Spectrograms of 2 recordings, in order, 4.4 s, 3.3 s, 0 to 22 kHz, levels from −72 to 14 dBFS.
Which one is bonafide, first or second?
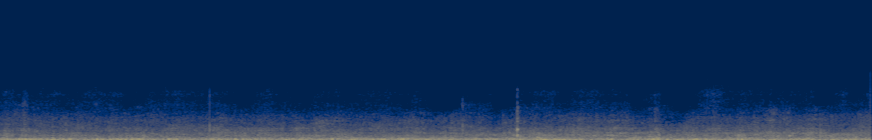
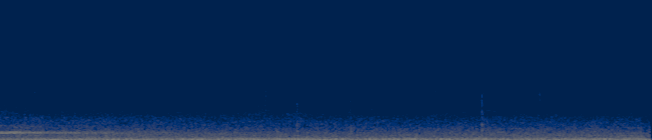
second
